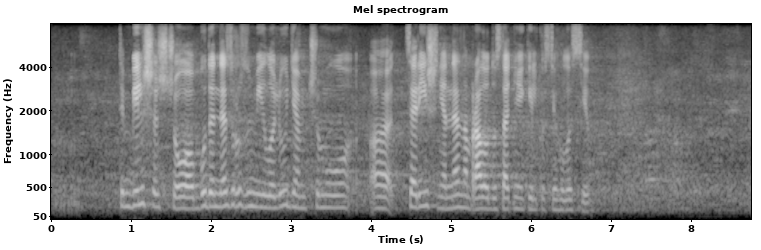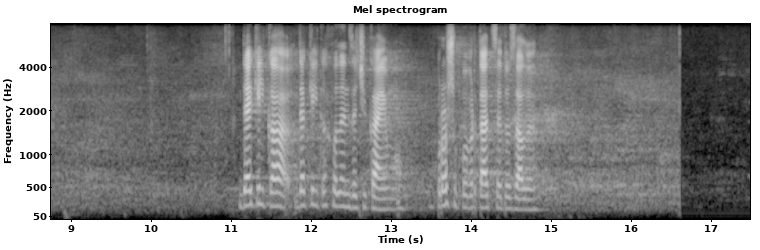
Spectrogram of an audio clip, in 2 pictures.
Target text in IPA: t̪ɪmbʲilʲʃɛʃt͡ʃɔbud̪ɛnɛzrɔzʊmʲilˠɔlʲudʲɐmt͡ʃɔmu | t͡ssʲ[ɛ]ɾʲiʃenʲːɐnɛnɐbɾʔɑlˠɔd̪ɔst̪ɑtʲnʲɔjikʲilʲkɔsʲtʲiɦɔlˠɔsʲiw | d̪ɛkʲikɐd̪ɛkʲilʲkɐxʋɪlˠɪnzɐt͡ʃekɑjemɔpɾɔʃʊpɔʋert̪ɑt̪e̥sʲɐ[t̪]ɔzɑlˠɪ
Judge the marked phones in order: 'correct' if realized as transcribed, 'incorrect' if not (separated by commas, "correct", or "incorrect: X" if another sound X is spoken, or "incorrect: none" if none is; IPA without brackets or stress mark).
correct, incorrect: d̪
